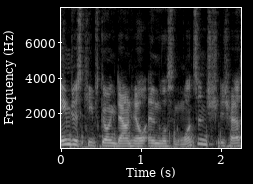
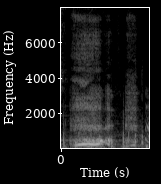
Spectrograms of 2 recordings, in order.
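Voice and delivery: high, shuddering mock gasp; hammed-up tearful gasp; imitated sobbing gasp; 9 semitones higher than usual. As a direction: act out a crying kid catching breath. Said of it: "and he goes".

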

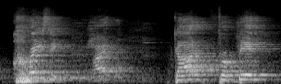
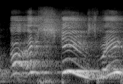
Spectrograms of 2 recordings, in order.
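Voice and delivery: very high-pitched English patron; high, put-on English customer voice; English bar customer; 13 semitones higher than usual.

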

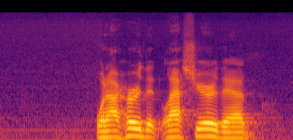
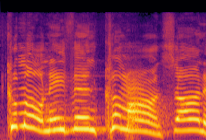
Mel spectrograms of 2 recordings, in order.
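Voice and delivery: high, loud exasperated urging; exasperated parent at the end of his rope; frustrated pleading; 14 semitones higher, 5 dB louder than usual. Retold or imitated. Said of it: "I would get so frustrated".

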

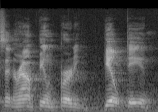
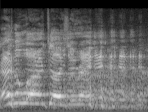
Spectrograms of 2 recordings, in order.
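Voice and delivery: put-on high, slow, whining child; whiny kid voice; 7 semitones higher, 4 dB louder than usual. Billy refusing to touch grandpa, high whiny wail. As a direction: whine like a stubborn little kid. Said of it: "Remember that voice as a kid?".

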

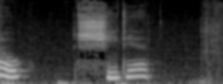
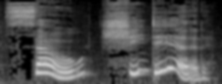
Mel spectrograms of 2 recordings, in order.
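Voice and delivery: very slow, lifted payoff line; slow, high payoff; drawn-out payoff; 8 semitones higher, much slower than usual. A narrator's reading. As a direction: stretch each word for the kids.

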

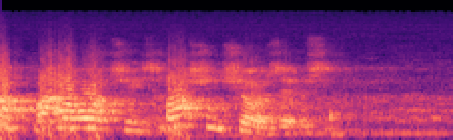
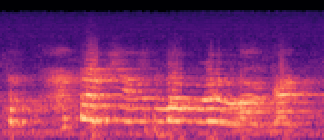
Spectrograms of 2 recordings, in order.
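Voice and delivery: crying. Acted. Old man boasting of his new wife, mock sobbing. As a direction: sob it out like a hammed-up old man. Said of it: "He's sitting there crying".

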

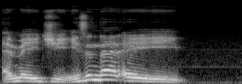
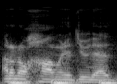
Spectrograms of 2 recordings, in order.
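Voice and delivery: ordinary delivery

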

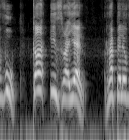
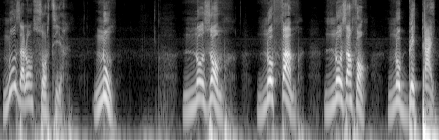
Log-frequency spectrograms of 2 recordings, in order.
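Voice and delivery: starts level, builds much louder on each item; Moses's defiant reply, swelling louder; 10 dB louder than usual. Retold or imitated. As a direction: defy Pharaoh, piling up the list. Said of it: "Moïse a dit à Pharaon".

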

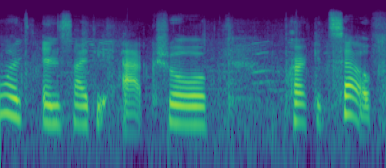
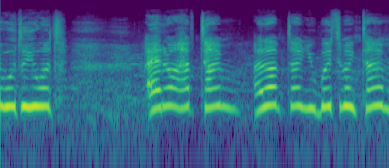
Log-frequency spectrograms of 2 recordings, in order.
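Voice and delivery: rude shopkeeper; 10 semitones higher, faster than usual. Retold or imitated. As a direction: imitate an irate shopkeeper brushing off a customer. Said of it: "has been super rude".

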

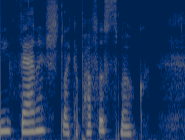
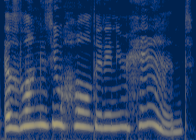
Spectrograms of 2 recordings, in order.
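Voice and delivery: high-pitched princess voice; high, wary princess protest; distrustful princess; 7 semitones higher than usual. A narrator's reading. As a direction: press the objection in a raised voice. Princess continues her objection.

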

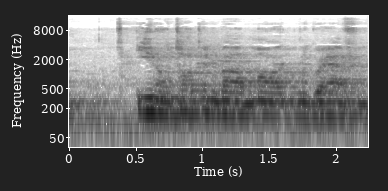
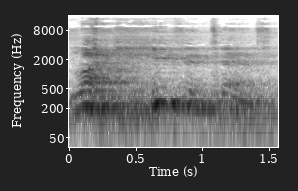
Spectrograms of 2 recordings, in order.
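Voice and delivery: ordinary delivery

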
